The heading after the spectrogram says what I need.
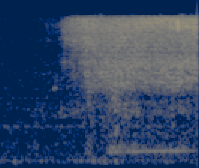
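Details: Real podcast recording in which the speaker explains that the noise heard is his own mechanical ventilator; ventilator airflow heard in the background of speech; mechanical ventilator noise.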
